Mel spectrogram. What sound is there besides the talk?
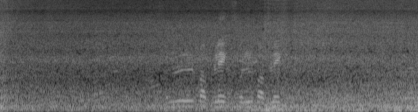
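sea waves at sunset on a Kerala beach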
